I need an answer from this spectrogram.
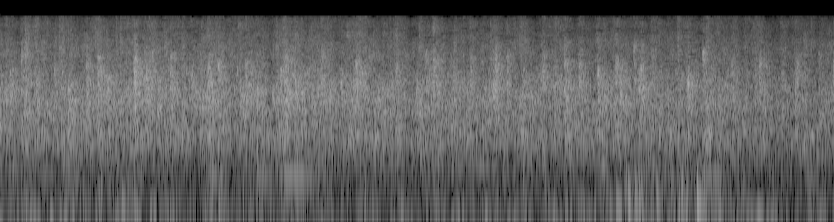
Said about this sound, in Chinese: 我建议大家是不是用最热烈的掌声对净空老和尚做一个最殊胜的崇敬跟祝福。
